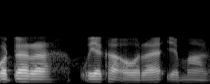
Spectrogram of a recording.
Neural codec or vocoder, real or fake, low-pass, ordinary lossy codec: none; real; 3.6 kHz; none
